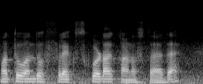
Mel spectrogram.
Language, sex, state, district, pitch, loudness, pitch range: Kannada, male, Karnataka, Bangalore, 120 Hz, -17 LUFS, 105-130 Hz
